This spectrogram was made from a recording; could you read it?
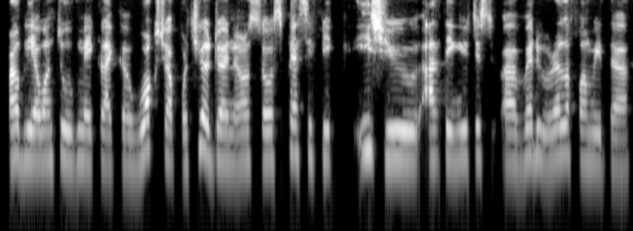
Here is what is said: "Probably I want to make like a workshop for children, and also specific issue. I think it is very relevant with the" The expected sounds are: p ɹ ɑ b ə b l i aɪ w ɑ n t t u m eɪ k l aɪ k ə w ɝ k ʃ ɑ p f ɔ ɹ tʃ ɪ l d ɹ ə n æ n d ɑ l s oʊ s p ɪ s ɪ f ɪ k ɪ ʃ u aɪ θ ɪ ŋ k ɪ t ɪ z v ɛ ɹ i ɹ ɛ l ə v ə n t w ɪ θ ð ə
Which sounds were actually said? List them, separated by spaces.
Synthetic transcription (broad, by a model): p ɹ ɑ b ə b l i aɪ w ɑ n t t u m eɪ k l aɪ k ə w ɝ k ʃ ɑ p f ɔ ɹ tʃ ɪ l d ɹ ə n n ɑ l s oʊ s p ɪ s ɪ f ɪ k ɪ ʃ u aɪ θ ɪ ŋ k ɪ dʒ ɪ s v ɛ ɹ i ɹ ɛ l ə f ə n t w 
